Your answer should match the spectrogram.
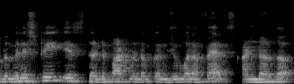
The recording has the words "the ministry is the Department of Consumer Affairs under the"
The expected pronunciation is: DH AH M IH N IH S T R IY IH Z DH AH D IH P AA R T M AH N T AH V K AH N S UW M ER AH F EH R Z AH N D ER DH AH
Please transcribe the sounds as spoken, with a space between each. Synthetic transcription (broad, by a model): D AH M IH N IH S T R IY IH Z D AH D IH P AA R T M AH N T AH V K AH N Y UW M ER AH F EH R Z AH N D ER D AH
